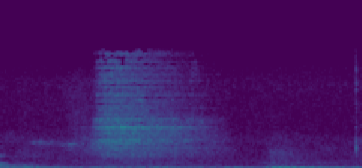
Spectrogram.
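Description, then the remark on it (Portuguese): A slow, deep breath drawn in with an airy hiss, followed by a softer exhale, with no talking. “Vamos fazer uma respiração profunda.”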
